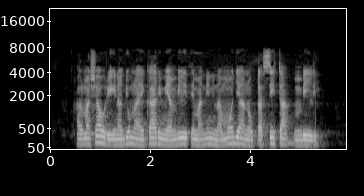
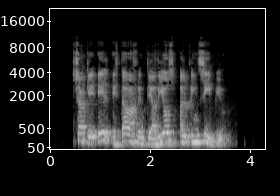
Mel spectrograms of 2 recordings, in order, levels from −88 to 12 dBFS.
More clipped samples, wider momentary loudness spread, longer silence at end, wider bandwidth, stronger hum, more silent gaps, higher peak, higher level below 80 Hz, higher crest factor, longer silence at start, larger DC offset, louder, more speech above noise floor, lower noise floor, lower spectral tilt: neither; about the same, 5 LU vs 7 LU; second, 0.55 s vs 0.7 s; second, 8.2 kHz vs 9.4 kHz; neither; neither; first, -2 dBFS vs -6 dBFS; about the same, -58 dBFS vs -58 dBFS; about the same, 18 dB vs 14 dB; about the same, 0.55 s vs 0.45 s; neither; about the same, -20 LUFS vs -18 LUFS; second, 39 dB vs 57 dB; second, -59 dBFS vs -74 dBFS; about the same, -5 dB/octave vs -6 dB/octave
